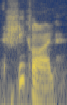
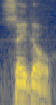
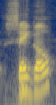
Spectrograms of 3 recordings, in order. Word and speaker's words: Shekon: Shon it's actually pronounced SEO which is it's it comes from the Mohawk language and it's basically says greetings okay okay so say say go yeah say go I'm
